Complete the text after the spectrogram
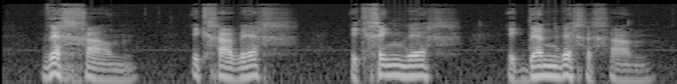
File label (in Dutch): weggaan ik ik, Dutch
